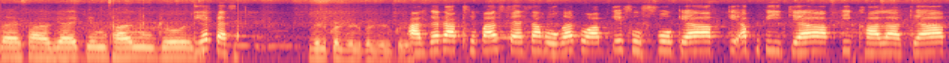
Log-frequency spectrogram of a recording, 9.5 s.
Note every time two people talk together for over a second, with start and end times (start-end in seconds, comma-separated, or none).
none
